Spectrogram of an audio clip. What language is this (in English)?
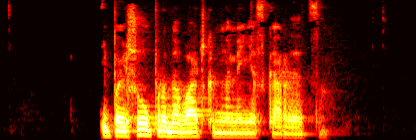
Belarusian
